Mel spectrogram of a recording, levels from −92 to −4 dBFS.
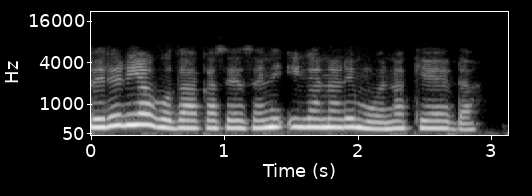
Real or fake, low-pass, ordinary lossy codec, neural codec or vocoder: fake; 7.2 kHz; Opus, 32 kbps; codec, 16 kHz, 8 kbps, FreqCodec, larger model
